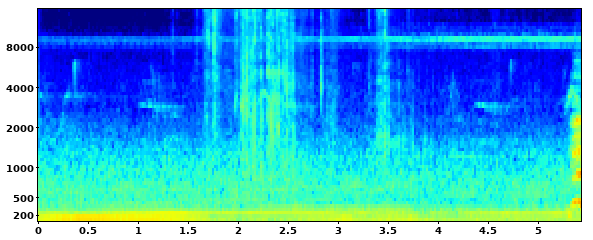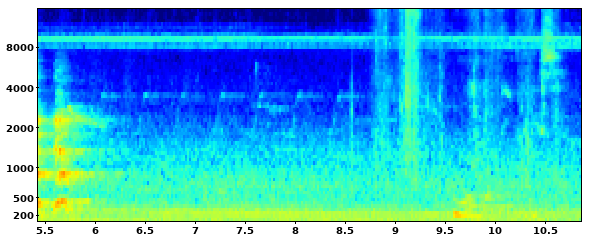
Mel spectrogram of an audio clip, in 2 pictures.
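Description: A dog barks twice in quick succession about halfway through, over a steady low hum.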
